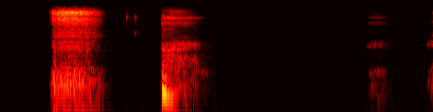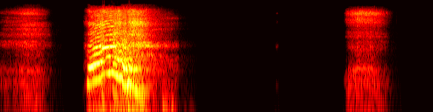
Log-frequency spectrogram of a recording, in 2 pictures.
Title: woman has a prolonged sneezing fit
